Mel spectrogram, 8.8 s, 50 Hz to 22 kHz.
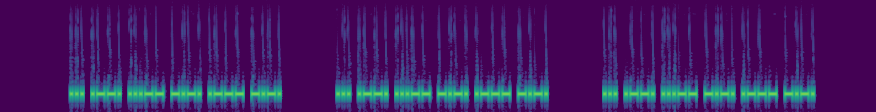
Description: Morse code, heard as a keyed tone, about 46 wpm, 700 Hz. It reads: SP3CJC SP3CJC SP3CJC
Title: DXCC-100 Call Signs - 6 Characters - Repeated 3x - 45wpm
